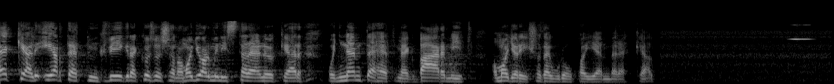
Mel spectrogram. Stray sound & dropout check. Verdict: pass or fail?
fail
